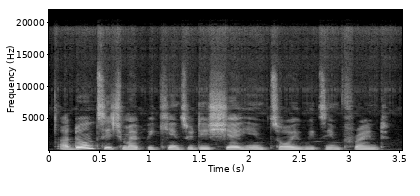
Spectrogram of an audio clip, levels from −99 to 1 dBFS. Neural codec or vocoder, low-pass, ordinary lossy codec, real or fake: none; 19.8 kHz; none; real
